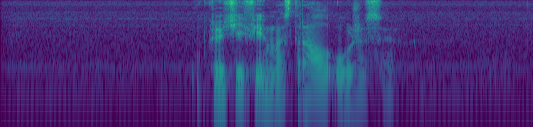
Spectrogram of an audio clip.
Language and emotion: Russian, neutral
